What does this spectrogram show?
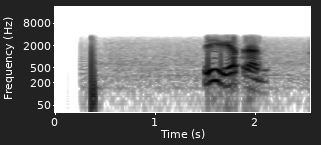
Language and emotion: Russian, positive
